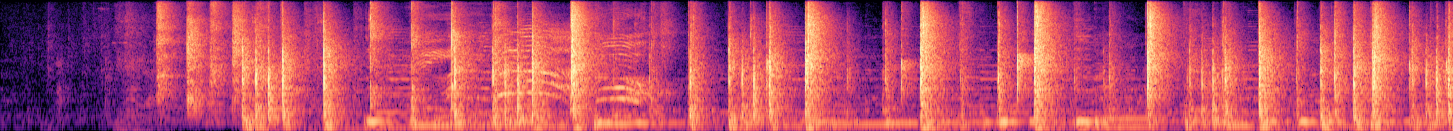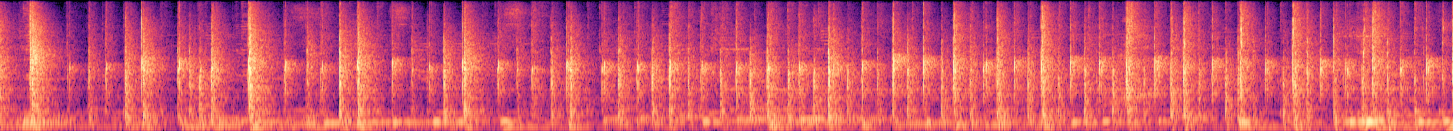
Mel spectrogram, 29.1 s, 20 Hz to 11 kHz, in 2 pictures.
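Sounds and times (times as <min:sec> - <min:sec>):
hand-clapping: 0:01.6 - 0:04.3, 0:07.4 - 0:11.8, 0:13.7 - 0:29.0
flamenco guitar: 0:02.2 - 0:29.0
flamenco footwork taps: 0:02.3 - 0:29.0.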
